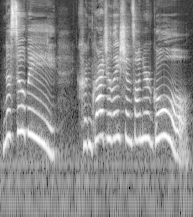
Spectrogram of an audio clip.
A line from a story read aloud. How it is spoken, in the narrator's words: The crowd shouted in unison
